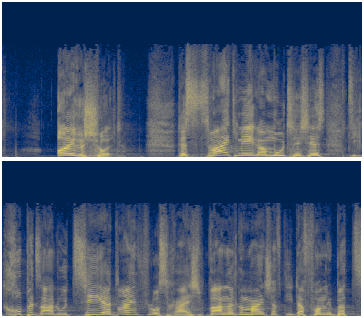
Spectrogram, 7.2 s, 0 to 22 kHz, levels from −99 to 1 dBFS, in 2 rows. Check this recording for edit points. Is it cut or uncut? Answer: cut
